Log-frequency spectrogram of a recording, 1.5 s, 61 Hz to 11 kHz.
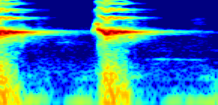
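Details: Partridge, named in Thai as nok mae katha dong: two loud, clear whistled notes, each a short flat whistle with a faint slide, about 0.6 seconds apart, in quiet surroundings.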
